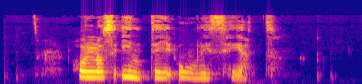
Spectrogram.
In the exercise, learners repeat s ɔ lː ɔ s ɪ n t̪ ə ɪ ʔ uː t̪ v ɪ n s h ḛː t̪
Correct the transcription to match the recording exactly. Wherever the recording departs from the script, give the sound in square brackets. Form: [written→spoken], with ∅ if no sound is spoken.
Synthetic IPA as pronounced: [s→h] ɔ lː ɔ s ɪ n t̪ ə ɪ ʔ uː [t̪→∅] v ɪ [n→∅] s h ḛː t̪

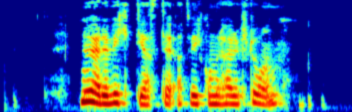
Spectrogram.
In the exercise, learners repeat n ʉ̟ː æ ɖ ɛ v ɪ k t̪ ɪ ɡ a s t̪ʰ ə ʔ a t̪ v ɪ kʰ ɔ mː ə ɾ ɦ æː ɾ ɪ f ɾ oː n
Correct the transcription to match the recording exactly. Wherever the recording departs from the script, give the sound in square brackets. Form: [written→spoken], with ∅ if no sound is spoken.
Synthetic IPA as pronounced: n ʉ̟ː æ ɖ ɛ v ɪ k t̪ ɪ ɡ a s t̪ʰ ə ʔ a t̪ v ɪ kʰ ɔ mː ə ɾ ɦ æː ɾ ɪ f ɾ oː n

